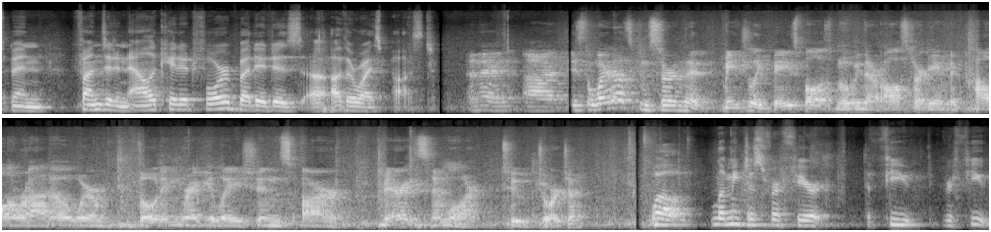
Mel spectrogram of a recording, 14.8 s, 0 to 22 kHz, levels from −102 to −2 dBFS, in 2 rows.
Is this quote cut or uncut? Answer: uncut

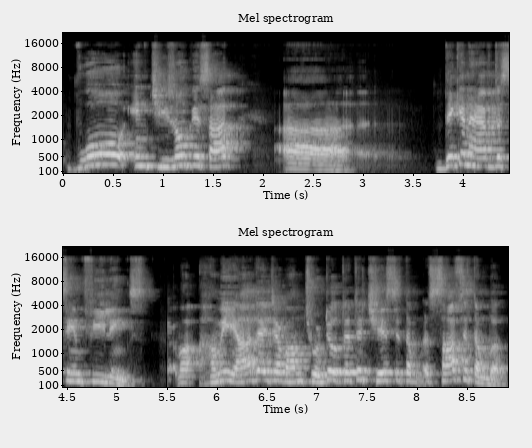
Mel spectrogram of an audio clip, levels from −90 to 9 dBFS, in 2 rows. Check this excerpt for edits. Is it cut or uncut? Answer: cut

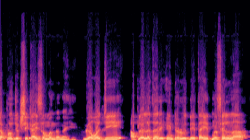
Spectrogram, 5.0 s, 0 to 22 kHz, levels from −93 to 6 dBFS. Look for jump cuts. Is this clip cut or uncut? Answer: cut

